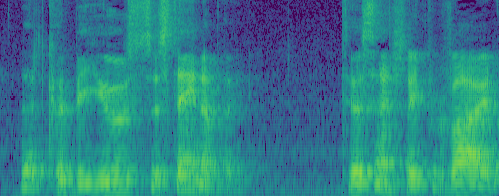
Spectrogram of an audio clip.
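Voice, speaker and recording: A man talks at a moderate pace with a fairly high pitch and ordinary pitch variation. Audible room echo surrounds his voice. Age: 70s. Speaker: retired energy researcher. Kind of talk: interview. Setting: sit-down interview. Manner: hesitant, many filler words.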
